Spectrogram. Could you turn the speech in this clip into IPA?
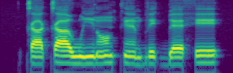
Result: k a˨ k a˧ w ĩ˨ ɾ ɔ̃˨˦ k ɛ̃˧ b e˧ ɡ͡b ɛ˧ h e˦

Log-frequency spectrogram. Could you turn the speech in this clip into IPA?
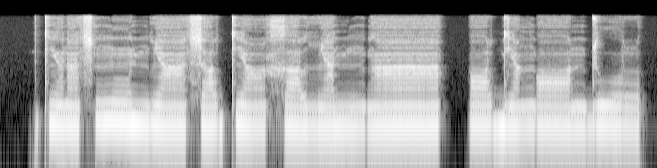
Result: tʲ ɐ̃ ɾ ã s ŋ ũː nʲ ʎ ãː s ə lˠ tʲ ɑ̃ː x ɐ lˠ ʎ ã nʲ ŋ ɡ ãː | ɒ lˠ dʲ ɑ̃ ŋ ɒː n d u lˠ

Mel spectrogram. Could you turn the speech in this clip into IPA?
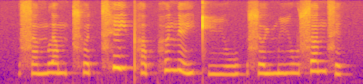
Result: s ɐ˨˧ ŋ l ɐ˧ m t͡sʰ ɵ˨˥ t̚ t͡sʰ e˥ j pʰ ɐ˨˥ p̚ h ɵ˥ n e˨˥ j kʰ iː˨ w | s ɵ˨ ɥ m iː˨ w s ɐ˥ n s ɪ˨ k̚

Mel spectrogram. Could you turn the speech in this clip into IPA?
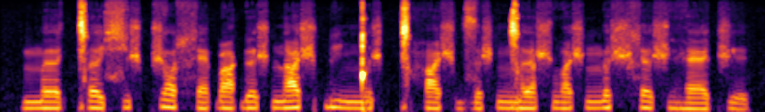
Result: m ɜ ǀ ɜ ɕ ɪ ʃ t͡ʃ ɔ ɬ æ ɓ ɑ ɠ ɜ ʃ n ɑ ʃ ɓ i ŋ͡ǃ ɪ ʃ ǀʰ ɑ ʃ d͡z ʌ ʃ ŋ͡ǀ ɜ ʃ ðˤ ɜ ʃ ŋ ʌ ʃ ɬ ɜ ʃ ɦ æ t͡ʃ ɪ

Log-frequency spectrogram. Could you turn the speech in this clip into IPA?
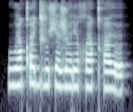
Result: w ɵ qʼ y d͡ʑ u ʃ ɛ ʐ ɵ ɾ y χ ɵ qʰ ɵ

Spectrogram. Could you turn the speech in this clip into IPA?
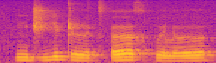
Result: n d͡ʒ i ʈ ɘː t͡sʼ ɜː x p ɘ l əː

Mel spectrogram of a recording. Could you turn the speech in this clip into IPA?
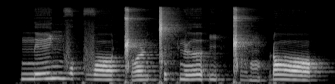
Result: n eː ɲ v ɔ k v ɔː ɡ͡ǁ ɔː ɳ ǀ ɪ k ɳ əː ʔ i ʔ ǁ ɔ̤ m | ɽ ɔː

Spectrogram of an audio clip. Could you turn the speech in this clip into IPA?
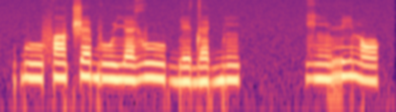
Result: ɓ uː˨ f ã˦ t͡ʃ ɛ˦ b uː˨ j ɛ˨ ɣ uː˦˨ ɡ͡b e˨ d ɛ˨ ɡ͡b ĩ˦ | ɣ ĩ˨ r i˦ n ɔ˨

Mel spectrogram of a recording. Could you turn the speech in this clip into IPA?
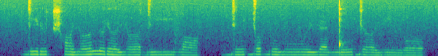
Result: d i ɾʲ u t͡ʃʰ ɔ j ɤ n ɯ ɾʲ ɤ j ɤ d iː v ɔ | ɡʲ ɯ ɟ o b ɯ j uː j ɛ ŋ͡ǃ u ɡʲ ɤː j i ɲ o

